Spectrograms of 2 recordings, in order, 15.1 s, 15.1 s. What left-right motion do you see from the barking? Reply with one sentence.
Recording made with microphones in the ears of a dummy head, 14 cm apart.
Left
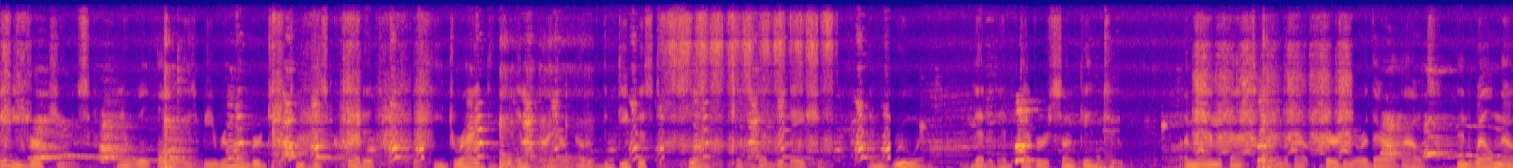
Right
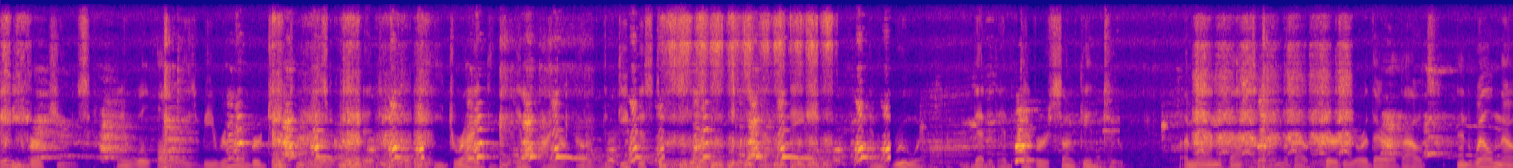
In this clip you hear the barking move from left to right and back again.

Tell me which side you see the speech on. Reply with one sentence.
You can hear the speech on the left.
